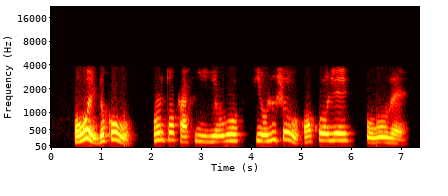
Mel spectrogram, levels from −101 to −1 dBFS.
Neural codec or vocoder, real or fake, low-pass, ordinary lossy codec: codec, 44.1 kHz, 3.4 kbps, Pupu-Codec; fake; 3.6 kHz; Opus, 32 kbps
